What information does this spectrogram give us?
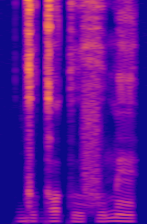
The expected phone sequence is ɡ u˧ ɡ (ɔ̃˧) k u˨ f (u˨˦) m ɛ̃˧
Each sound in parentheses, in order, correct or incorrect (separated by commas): incorrect, correct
